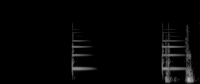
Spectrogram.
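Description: A short bright chime rings.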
